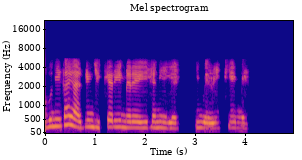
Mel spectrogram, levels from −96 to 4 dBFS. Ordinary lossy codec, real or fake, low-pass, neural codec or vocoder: none; fake; 5.4 kHz; codec, 44.1 kHz, 3.4 kbps, Pupu-Codec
